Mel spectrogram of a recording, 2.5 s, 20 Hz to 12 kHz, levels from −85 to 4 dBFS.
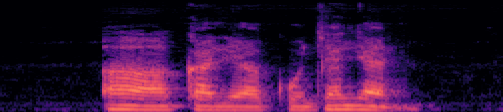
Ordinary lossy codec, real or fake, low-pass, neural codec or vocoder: Opus, 24 kbps; real; 10.8 kHz; none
